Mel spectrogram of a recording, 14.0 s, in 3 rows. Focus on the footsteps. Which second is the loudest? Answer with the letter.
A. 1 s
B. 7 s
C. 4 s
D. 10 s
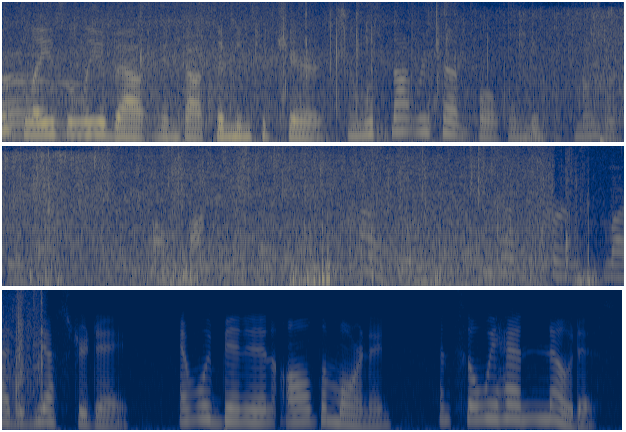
B.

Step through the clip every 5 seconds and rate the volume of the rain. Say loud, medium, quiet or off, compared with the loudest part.
loud, loud, off.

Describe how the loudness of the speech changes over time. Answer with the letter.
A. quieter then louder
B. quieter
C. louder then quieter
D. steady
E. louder
B.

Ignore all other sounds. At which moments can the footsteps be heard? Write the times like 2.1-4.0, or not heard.
1.5-9.7.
